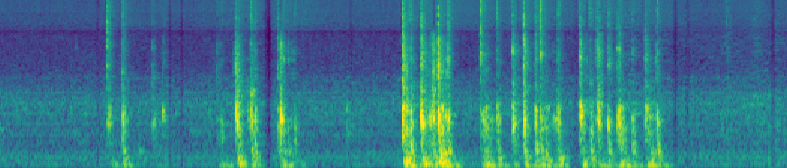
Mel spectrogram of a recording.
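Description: Computer keyboard typing: a few scattered keystrokes about one and two seconds in, then a fast run of keystrokes for about two seconds from around the middle.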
